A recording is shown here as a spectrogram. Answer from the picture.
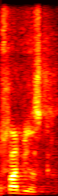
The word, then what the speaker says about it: Усть-Лабинск: И вот мы ехали и подъехали к городу Белореченску, или Кусть-Лабинску. И там есть мост. И вот обычно на этом мосту мы проезжаем быстро, так, хорошо. Правильно говорю, да? Да. Услабинск, да.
